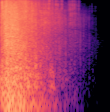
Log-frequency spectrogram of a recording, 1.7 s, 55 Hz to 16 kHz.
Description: electric_lightning_blast_02.wav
